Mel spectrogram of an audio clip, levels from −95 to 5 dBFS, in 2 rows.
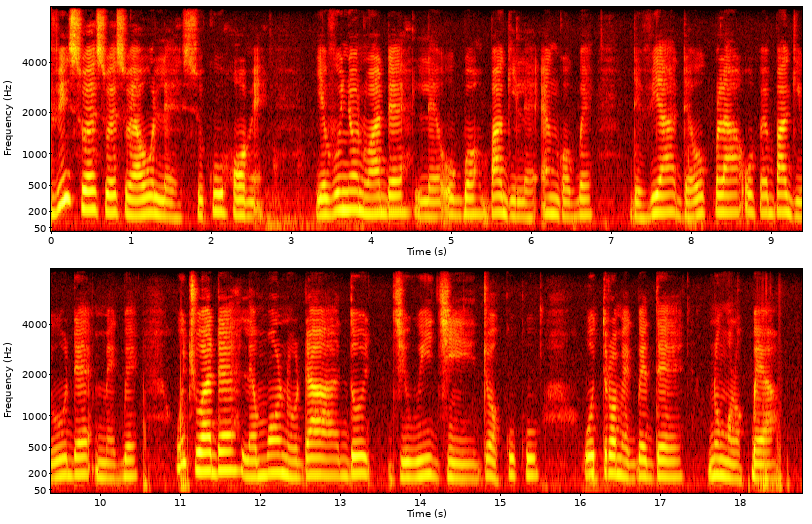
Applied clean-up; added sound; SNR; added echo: none; none; none; none.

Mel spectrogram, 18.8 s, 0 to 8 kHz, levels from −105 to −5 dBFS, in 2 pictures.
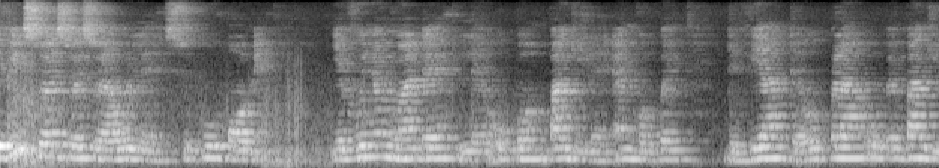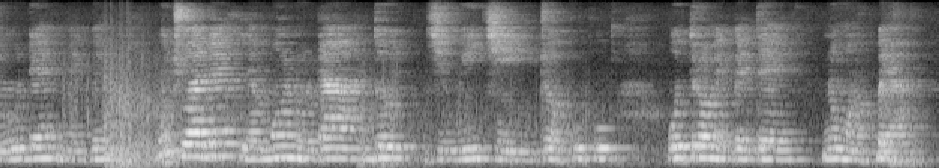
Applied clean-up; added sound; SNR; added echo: none; Thunder; 17 dB; reverberation time 0.6 s.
